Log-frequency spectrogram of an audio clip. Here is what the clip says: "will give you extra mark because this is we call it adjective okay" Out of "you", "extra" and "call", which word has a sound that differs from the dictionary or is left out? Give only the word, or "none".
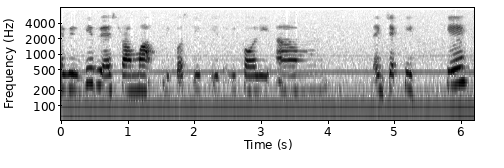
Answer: extra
